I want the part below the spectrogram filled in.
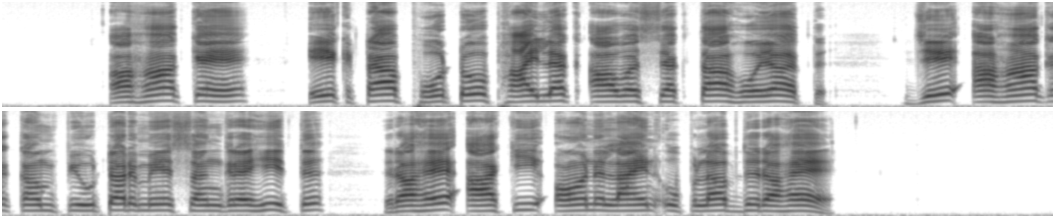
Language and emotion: Maithili, neutral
